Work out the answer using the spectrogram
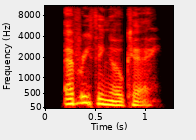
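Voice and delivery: usual speaking voice

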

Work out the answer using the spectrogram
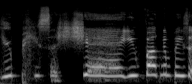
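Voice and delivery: high, shrill, screeching cursing yell. Telling a car story, speaker re-enacts yelling at a woman who cut them off, retelling a yell. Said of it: "started yelling at the car".

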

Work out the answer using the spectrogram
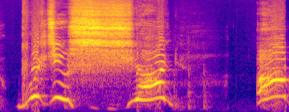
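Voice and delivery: mock shrill, very slow, high, drawn-out yell. Retelling a friend's reaction in the theater: imitating Bradford yelling. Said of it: "And Bradford just yells out".

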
